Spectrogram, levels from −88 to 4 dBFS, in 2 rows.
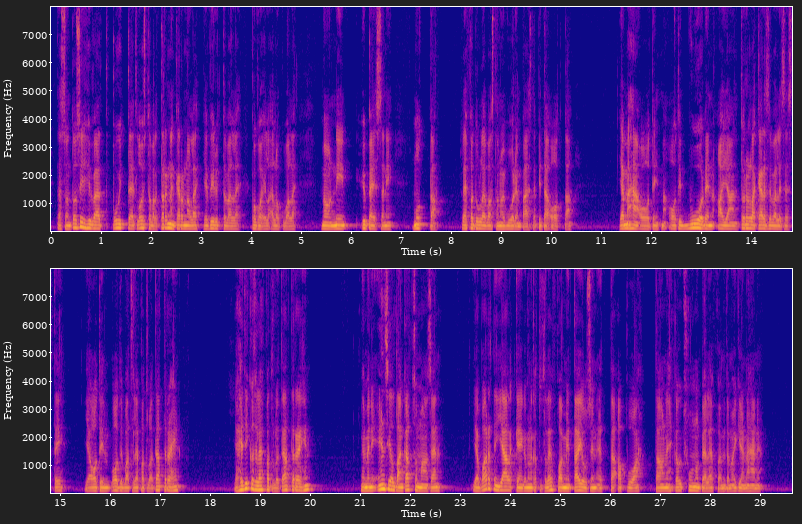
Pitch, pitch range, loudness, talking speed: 110 Hz, 105-135 Hz, -22 LUFS, 160 wpm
